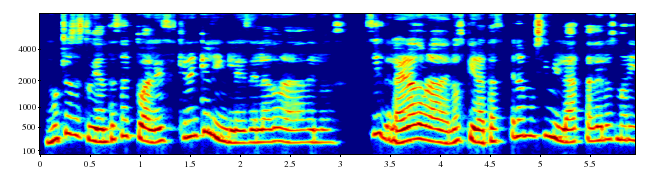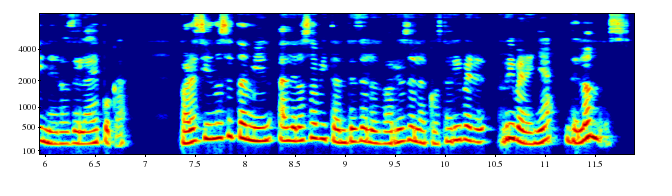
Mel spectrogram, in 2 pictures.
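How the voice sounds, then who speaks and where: Fairly high-pitched with a darkish tone, this podcast co-host speaks fairly quickly in a Mexican Spanish accent. On a casual history show, she reads notes aloud, trips over English titles, and laughs readily.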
